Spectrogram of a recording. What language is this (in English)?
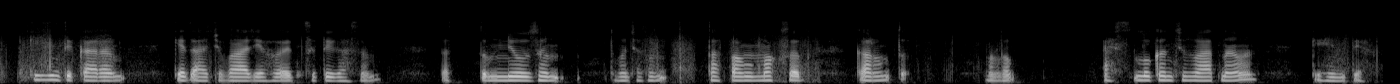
Kashmiri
